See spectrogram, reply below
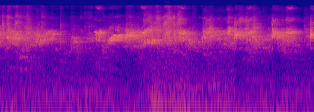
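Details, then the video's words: Pet budgies chirping together, with bright warbling phrases, a clear rising whistle and grating squawks layered in a lively stream. "Budgies' Chirping Sounds"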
